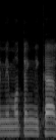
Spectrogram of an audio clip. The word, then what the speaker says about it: mnemotécnica: como verán en pantalla se escribe mns aunque se dice nemotécnica con esta de la ms inicial que viene en nuestra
